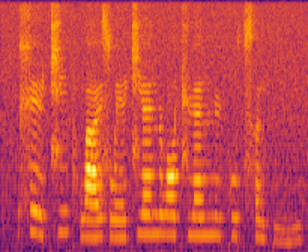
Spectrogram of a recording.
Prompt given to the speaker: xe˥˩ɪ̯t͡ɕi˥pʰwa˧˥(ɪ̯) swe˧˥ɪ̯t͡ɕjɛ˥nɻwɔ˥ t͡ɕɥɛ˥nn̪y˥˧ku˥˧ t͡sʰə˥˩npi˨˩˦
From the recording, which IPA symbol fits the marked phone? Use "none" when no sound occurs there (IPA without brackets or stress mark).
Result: ɪ̯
